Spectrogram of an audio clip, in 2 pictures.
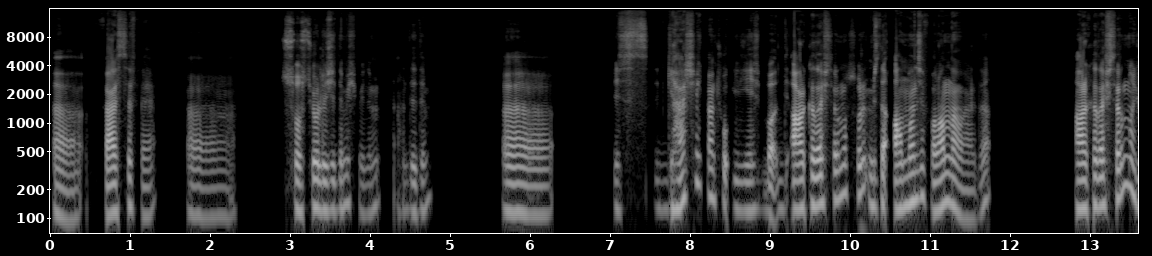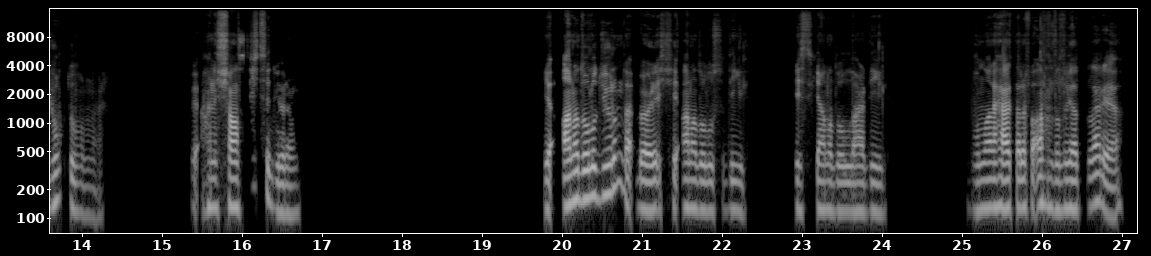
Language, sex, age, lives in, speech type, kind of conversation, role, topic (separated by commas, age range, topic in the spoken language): Turkish, male, 25-29, Germany, conversation, unstructured, none, Kendini ifade etmek senin için neden önemli?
